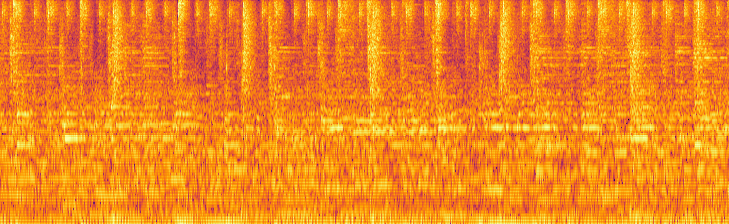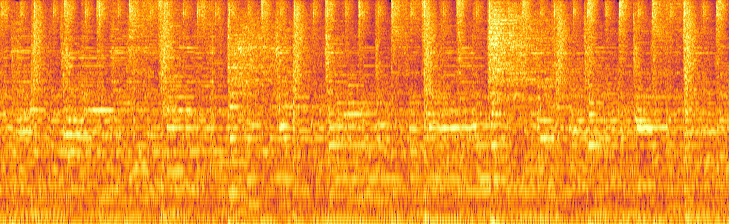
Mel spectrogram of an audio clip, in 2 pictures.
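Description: Steady background music.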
